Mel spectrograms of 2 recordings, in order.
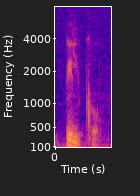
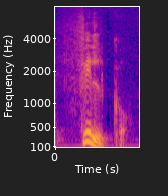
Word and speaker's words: Philco: aquel que está allí pilco dice el vendedor no no se dice pico la persona como efe se dice philco porque la persona como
